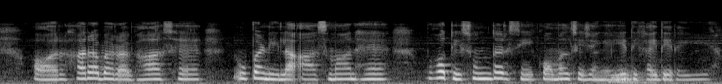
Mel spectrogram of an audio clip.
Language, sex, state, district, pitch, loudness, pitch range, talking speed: Hindi, female, Bihar, East Champaran, 240 Hz, -18 LUFS, 230-255 Hz, 175 wpm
